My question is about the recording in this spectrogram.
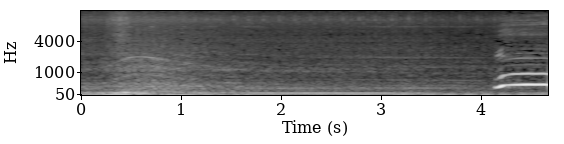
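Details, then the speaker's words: Mitsubishi van petrol engine, first start after full engine overhaul and reinstall, new battery and fresh coolant: steady, even low idle hum with no knocks, ticks or misses; runs smoothly and healthy. "mga kaputik. Kumandar. One click. Yeah."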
